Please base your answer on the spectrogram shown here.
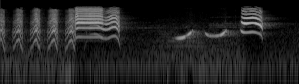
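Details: Alexandrine parakeet indoors: four quick descending chirps, a loud harsh squawk, soft rising whistled notes, then a final wavering screech.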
